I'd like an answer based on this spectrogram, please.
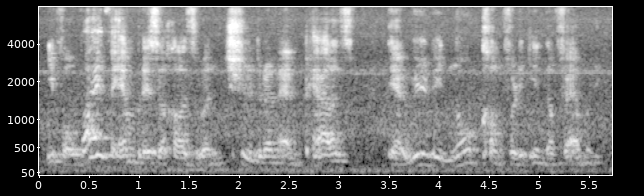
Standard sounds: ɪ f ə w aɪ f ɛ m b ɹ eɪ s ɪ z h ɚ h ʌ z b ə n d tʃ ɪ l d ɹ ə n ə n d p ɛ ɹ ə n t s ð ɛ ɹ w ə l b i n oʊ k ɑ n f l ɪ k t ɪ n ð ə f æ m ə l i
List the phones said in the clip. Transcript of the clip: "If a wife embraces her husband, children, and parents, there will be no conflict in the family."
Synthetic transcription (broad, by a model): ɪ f ə w aɪ f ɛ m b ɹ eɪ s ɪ h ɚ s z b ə n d tʃ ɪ l d ɹ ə n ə n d p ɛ ɹ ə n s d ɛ w ə l b i n oʊ k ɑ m f ɪ t ɪ n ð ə f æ m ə l i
